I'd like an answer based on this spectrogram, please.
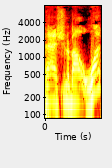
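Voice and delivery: ordinary talk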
